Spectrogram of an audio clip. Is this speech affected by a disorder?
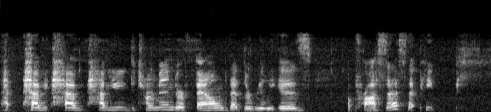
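Yes: stuttering; stuttering from age 5, covert most of life, hidden from fear of rejection and social punishment; comfortable with stuttering, no longer hiding it, first NSA covert stuttering exposed workshop four years ago; milder than many who stutter, but not fluent; here repeated sounds, prolonged sounds.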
